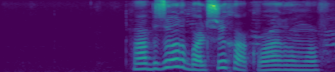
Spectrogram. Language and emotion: Russian, neutral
